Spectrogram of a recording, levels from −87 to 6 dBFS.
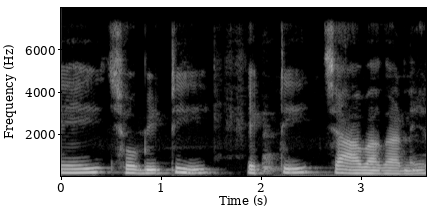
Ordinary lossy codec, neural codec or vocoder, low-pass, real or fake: none; none; 7.2 kHz; real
